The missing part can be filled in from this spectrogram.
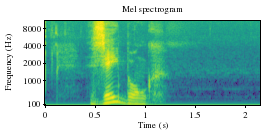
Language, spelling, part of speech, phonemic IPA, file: Dutch, zeebonk, noun, /ˈzebɔŋk/, Nl-zeebonk.ogg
